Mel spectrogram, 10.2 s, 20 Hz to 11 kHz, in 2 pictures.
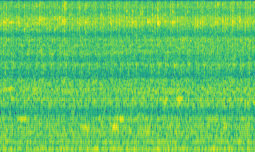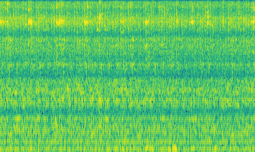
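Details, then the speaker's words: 5.7 Hemi V8 at idle after replacing the lifters: the lifter tick is gone, and the quick, light ticking now heard over the rumble is an exhaust leak; a small vacuum leak is also suspected. "It's just I got an exhaust leak. That's what we're hearing now."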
